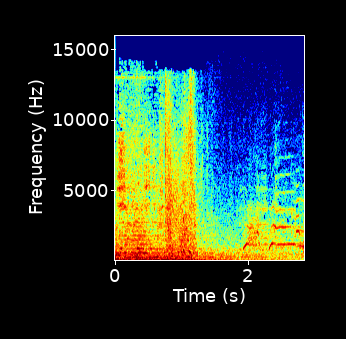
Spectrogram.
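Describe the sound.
A deep booming report from a sniper rifle shot in a film, loud and broad right from the start, then dying away over about a second into a lower, rougher rumble.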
